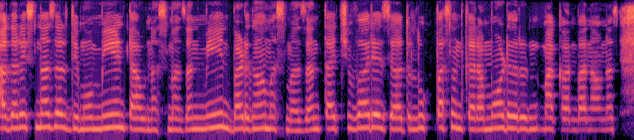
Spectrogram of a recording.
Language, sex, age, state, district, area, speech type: Kashmiri, female, 18-30, Jammu and Kashmir, Budgam, rural, spontaneous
